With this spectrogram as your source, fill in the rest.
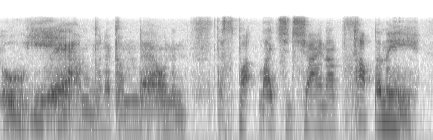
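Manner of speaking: bad, intense, over-the-top promo announcer voice. Contrasting two wrestlers' talking styles: bad Macho Man impression. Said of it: "Whereas Macho was like, ... Terrible impressions, I know".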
